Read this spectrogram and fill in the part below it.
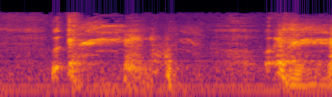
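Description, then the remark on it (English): A person coughs and clears their throat several times in quick succession, with harsh, raspy bursts separated by short pauses, fairly loud. “I think this is my cough.”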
